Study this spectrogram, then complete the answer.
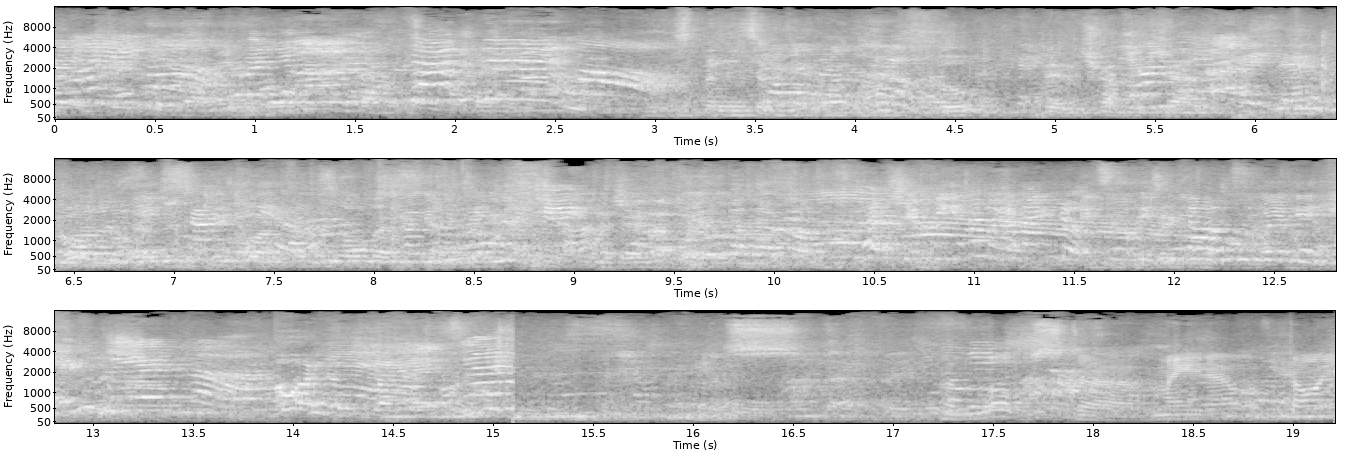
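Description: A crowd of children and adults chatter and call out nearby in an echoing space.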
